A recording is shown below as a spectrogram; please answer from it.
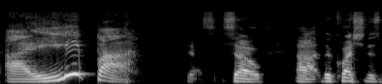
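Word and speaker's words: IEEPA: Yes, that statute is pronounced IEPA.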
